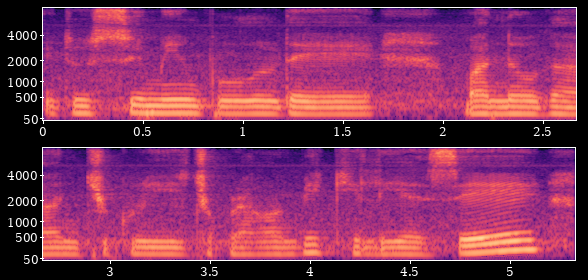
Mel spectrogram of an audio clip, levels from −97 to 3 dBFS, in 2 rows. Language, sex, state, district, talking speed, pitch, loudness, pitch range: Nagamese, female, Nagaland, Dimapur, 115 wpm, 135 Hz, -17 LUFS, 130-145 Hz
